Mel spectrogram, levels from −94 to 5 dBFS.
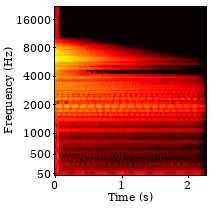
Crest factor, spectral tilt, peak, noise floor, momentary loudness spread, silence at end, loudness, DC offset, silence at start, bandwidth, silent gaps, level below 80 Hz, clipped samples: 20 dB; 6 dB/octave; 0 dBFS; -43 dBFS; 25 LU; 0.4 s; -15 LUFS; under 0.1%; 0 s; 16 kHz; none; -60 dBFS; under 0.1%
